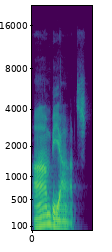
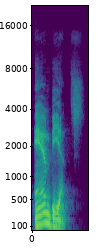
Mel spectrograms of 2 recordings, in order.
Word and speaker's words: ambiance: it's all about creating the ambiance or the ambience if you prefer french or english pronunciation so you're looking for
